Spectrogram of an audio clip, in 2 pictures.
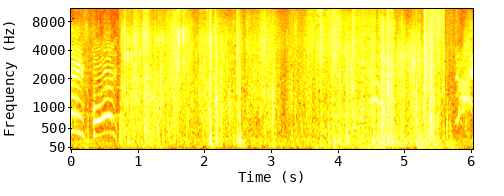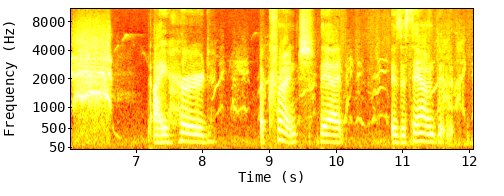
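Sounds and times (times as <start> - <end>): horse hooves knocking and scrabbling: 0.2 - 5.7.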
